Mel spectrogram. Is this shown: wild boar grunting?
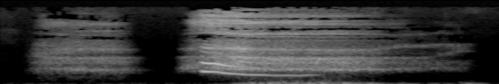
no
